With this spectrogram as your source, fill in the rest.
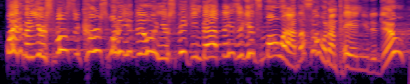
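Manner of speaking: high, loud outraged protest; outraged king. Acted. King protesting the prophet blessed his enemies, outraged shout. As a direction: shriek it like a cheated king.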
